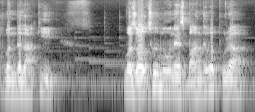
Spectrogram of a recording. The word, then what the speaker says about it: Bandalike: Bandalik pronounced Bandalaki was also known as Bandhavapura is a village located in the Shikaripura Taluk of Shimoga around 17 kilometers from Balikawi.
